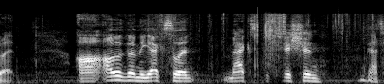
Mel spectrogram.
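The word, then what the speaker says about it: Maxpedition: Other than the excellent Max Petition, that's how you say it, sheath.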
